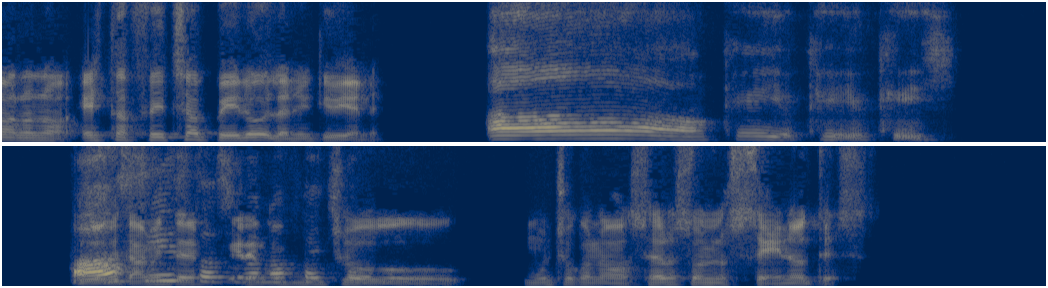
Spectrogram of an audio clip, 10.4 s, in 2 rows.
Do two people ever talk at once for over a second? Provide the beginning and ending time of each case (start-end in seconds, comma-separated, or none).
5.6-7.1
